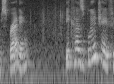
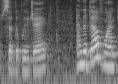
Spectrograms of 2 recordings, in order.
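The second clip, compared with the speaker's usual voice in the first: usual speaking voice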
